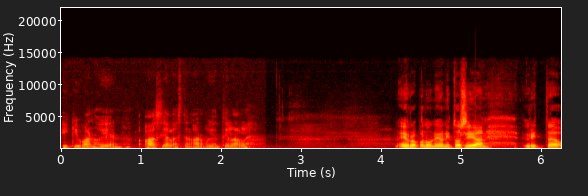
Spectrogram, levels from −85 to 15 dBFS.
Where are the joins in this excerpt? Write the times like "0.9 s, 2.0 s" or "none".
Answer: none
